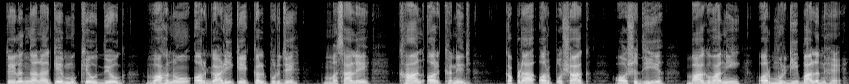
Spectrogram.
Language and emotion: Hindi, neutral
